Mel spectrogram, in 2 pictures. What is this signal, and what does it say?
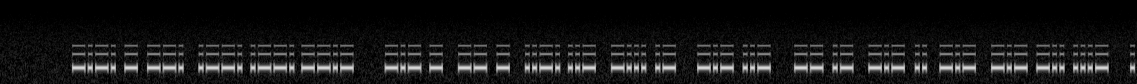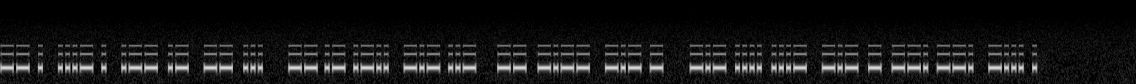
Morse code (Korean alphabet), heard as a keyed tone, hand-sent with a paddle, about 33 wpm, 780 Hz. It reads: 첫째 어머니도 이 모양을 바라보며 목이 메어 울었다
